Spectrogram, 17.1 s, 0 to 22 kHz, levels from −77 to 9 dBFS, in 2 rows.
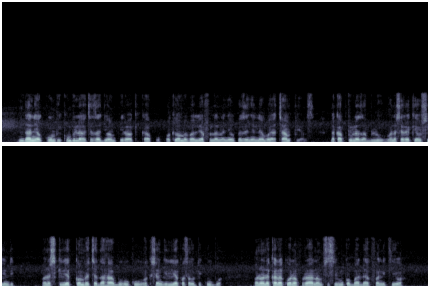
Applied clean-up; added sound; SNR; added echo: none; none; none; none.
